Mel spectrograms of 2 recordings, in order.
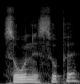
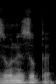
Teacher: ich hatte bestimmte typisch süddeutsche Einfärbungen, also man spricht das stimmlose S · Shown in: first take · also die so eine Suppe und man sagt eben nicht so eine Suppe.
